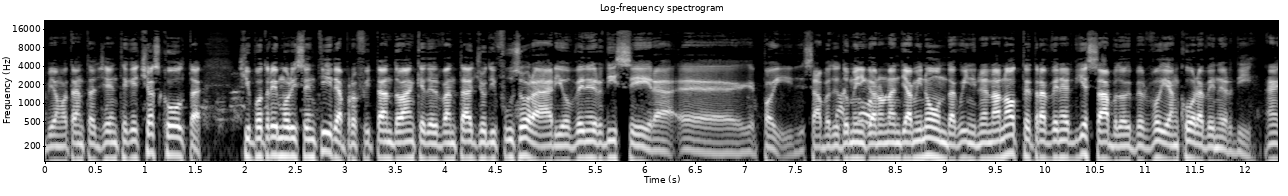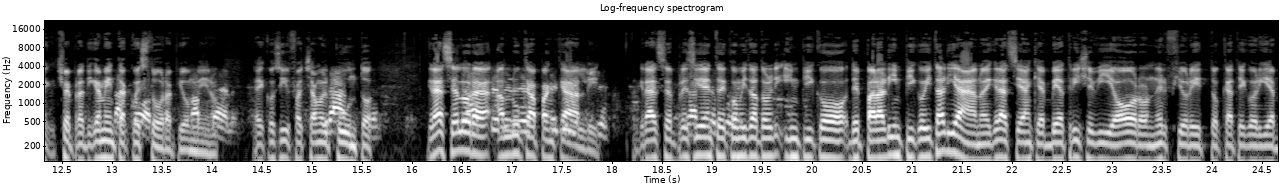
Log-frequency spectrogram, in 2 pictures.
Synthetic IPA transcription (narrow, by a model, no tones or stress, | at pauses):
bjaːmot̪ant̪ad͡ʒɛnt̪eket͡ʃːiaskolt̪a | t͡ʃipot̪ɾemːoɾisent̪iːɾeapːɾofit̪ːand̪oaŋk̟ed̪elvant̪ad͡ʒːod̪ifuːzoɾaːɾjovenerd̪iseːɾa̰ | pːɔjsaːbat̪oed̪ːomeːnikanonand̪jaːmoinond̪akwind̪inelːanɔt̪ːet̪ɾavenerd̪iesːaːbat̪opːervojɛaŋkoːɾavenerd̪ḭɛt͡ʃoɛpːɾat̪̬ikament̪eakːwest̪oːɾapjuomːḛːno̰ɛkːozifat͡ʃːaːmoilpunt̪o | ɡɾat̪sːjalːoːɾaːlːuːkapaŋkalːḭ | ɡɾat̪sːjealpɾesid̪ɛnt̪ed̪elkomit̪aːt̪̬oliimpikod̪elpaɾalimpikoit̪aljaːnoeɡːɾat̪sːjeaŋkeabeat̪ɾiːt͡ʃeviɔːɾonelfjoɾet̪ːokat̪eɡoɾiːa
